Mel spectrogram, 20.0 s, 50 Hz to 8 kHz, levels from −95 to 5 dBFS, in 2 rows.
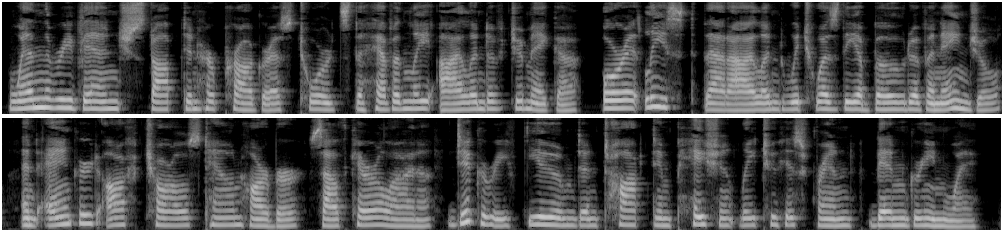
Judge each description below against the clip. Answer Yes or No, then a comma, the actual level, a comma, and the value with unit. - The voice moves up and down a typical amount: No, narrow, 2.2 semitones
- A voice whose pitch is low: No, medium, 185 Hz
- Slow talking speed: Yes, slow, 130 wpm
